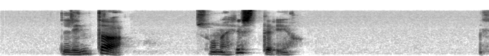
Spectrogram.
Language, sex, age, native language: Icelandic, male, 30-39, Icelandic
